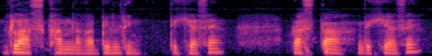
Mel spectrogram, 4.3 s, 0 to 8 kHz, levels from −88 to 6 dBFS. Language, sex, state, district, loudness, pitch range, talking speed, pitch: Nagamese, male, Nagaland, Kohima, -23 LUFS, 120-135 Hz, 125 wpm, 130 Hz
